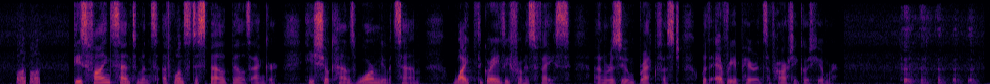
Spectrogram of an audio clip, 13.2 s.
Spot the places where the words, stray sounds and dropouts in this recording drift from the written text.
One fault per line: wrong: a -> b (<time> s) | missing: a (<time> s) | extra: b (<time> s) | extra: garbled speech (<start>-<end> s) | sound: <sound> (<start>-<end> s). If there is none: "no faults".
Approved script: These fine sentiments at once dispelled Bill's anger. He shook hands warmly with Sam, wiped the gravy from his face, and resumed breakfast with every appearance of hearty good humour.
sound: laugh (0.2-0.5 s)
sound: laugh (12.0-13.1 s)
